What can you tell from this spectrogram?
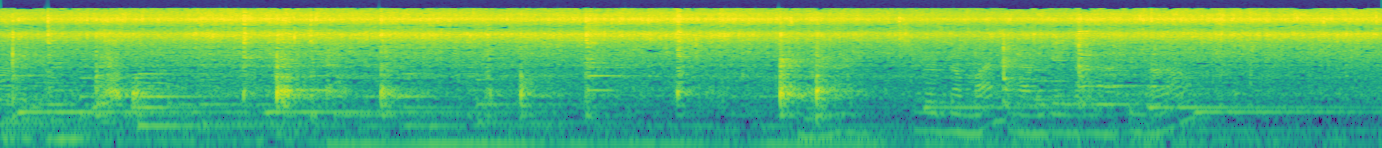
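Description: Onion, garlic and tomato slices sizzling in hot oil in an aluminium pot. A metal spoon stirs them, scraping and knocking against the pot at irregular moments, about once a second.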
